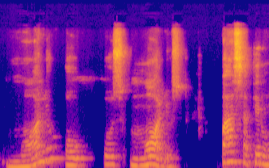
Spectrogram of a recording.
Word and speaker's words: molho: caso que nos interessa molho e molho mesmo e não a Apesar dessa distinção de pronúncia não há uma marcação gráfica na palavra não há nenhum acento que marca essa diferença de pronúncia é o molho e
